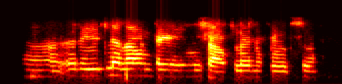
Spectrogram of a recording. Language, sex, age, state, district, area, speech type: Telugu, female, 60+, Andhra Pradesh, Eluru, rural, conversation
